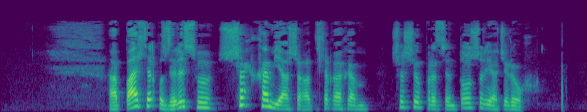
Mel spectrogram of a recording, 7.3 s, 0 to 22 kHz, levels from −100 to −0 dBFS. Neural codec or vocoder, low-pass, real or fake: none; 9.9 kHz; real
